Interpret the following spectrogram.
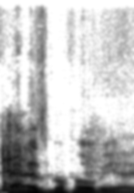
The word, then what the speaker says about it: Phasmophobia: So it's a horror game, Phasmophobia. Yep. I keep saying Fantasia in my head. Phasmophobia.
